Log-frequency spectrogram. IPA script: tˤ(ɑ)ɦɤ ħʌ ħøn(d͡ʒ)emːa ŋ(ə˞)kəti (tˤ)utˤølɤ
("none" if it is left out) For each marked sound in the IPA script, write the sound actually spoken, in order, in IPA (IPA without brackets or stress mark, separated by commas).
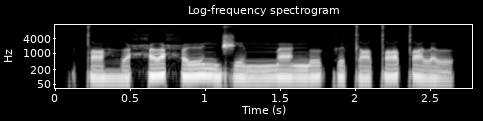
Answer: ʌ, d͡ʒ, ɤ, tˤ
